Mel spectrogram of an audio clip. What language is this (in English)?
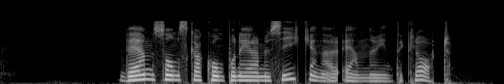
Swedish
